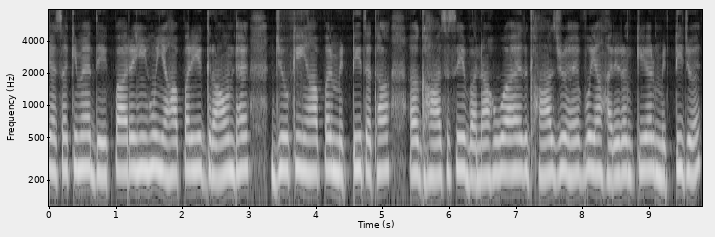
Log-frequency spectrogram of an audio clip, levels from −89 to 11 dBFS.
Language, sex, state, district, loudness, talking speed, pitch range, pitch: Hindi, female, Chhattisgarh, Sukma, -13 LUFS, 210 wpm, 230-250 Hz, 240 Hz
